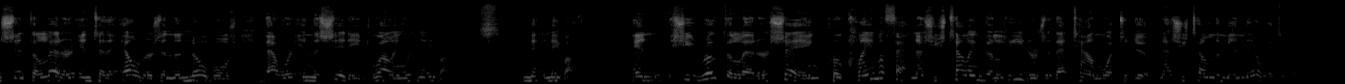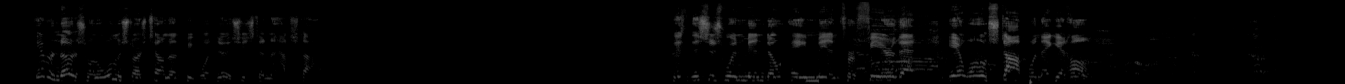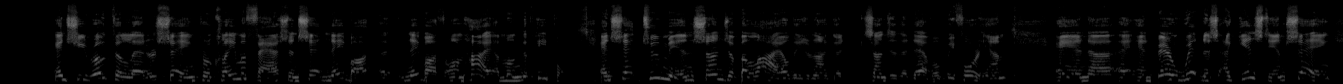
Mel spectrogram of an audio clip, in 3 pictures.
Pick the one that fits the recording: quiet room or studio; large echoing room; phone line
large echoing room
